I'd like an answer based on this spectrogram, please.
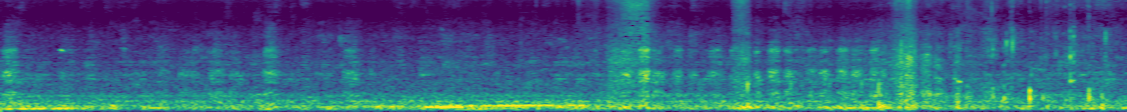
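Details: A Rottweiler playing with a toy pants and huffs in rough, breathy bursts, with a brief low rumble partway through.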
